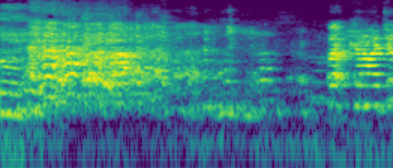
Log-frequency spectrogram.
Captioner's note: laughing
